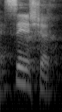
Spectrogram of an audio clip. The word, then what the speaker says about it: Saoirse: because it was given to me on a piece of paper, and I'm like, How the hell do you pronounce What? that? Yeah. so yeah, Saoirse.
